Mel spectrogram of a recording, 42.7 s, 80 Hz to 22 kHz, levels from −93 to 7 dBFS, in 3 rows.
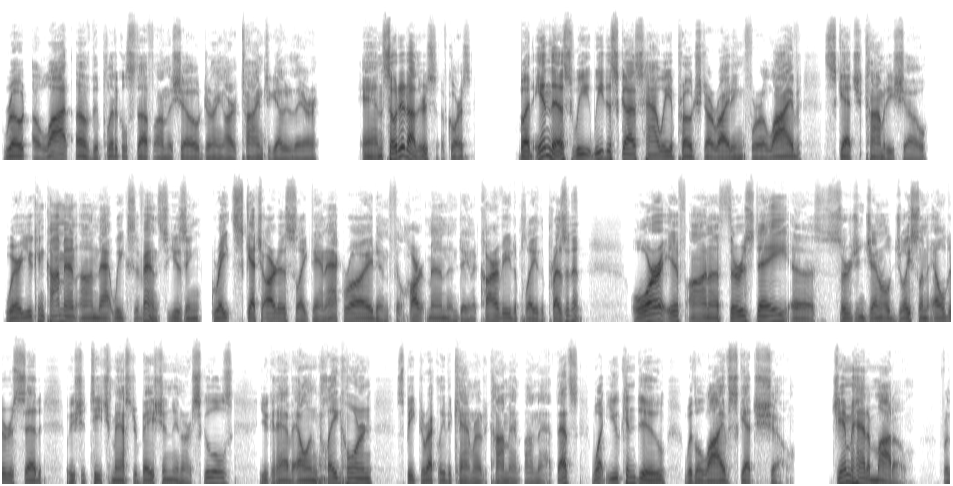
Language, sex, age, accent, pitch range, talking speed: English, male, 50-69, American, 80-110 Hz, 155 wpm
